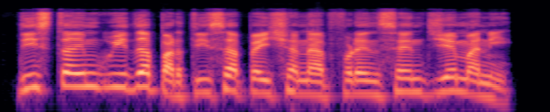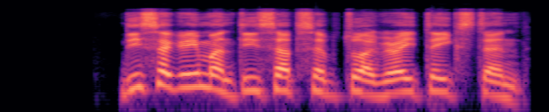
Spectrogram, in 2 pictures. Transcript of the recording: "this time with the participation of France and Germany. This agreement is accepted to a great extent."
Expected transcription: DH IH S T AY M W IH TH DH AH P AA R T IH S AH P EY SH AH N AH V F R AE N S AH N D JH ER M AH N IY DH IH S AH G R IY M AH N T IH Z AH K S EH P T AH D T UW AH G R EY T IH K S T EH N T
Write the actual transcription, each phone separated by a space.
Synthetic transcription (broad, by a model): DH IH S T AY M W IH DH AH P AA R T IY S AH P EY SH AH N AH P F R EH N S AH N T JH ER M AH N IY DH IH S AH G R IY M AH N T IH S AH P S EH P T T UW AH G R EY T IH K S T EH N T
